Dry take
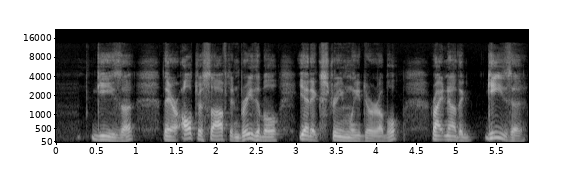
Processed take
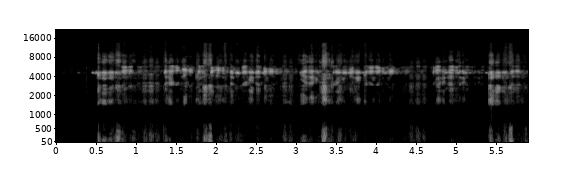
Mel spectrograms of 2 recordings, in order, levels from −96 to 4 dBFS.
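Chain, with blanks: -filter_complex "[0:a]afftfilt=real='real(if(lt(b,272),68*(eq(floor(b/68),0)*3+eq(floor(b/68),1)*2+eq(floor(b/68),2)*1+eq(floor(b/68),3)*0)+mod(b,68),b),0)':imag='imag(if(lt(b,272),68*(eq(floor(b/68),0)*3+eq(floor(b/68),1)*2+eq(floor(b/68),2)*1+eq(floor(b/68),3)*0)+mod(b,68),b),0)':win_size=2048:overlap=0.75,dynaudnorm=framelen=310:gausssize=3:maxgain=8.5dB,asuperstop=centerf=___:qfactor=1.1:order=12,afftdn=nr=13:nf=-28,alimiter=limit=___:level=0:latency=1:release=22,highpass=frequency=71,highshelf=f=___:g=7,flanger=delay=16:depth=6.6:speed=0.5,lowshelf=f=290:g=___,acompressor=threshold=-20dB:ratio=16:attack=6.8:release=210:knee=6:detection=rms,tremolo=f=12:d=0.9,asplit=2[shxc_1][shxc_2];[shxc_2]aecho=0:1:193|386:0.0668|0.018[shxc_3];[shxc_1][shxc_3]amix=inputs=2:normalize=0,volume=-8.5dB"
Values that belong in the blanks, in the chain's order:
1000, -9dB, 3.3k, 3.5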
